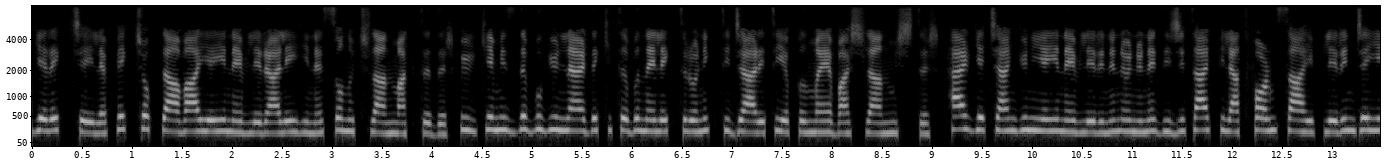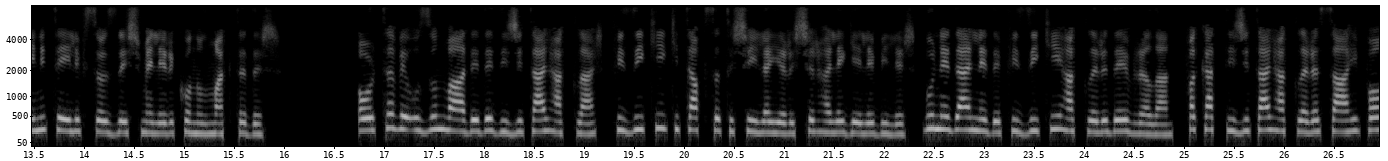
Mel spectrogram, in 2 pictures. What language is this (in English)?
Turkish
